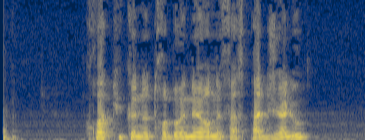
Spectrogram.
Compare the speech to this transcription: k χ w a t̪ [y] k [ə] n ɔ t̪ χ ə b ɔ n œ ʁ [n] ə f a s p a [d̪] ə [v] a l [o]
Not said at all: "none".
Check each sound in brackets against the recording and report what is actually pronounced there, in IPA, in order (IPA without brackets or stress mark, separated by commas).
y, ə, n, d̪, ʒ, u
